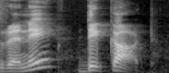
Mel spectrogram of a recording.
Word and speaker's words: Descartes: दे card right है नाम इस प्रोनाउंस रेन डी'कार्ट नो दिस इस मोस्ट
